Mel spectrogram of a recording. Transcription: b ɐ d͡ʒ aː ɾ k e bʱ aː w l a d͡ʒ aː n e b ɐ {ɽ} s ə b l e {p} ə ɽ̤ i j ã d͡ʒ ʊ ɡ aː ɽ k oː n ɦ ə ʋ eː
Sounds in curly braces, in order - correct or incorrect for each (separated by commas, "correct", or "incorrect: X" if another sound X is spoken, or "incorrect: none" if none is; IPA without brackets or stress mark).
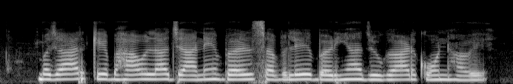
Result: incorrect: ɾ, incorrect: b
